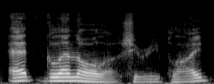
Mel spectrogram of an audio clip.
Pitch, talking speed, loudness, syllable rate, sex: 140 Hz, 110 wpm, -16 LUFS, 3.7 syllables/s, male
